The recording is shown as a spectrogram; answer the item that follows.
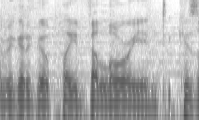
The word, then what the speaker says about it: Valorant: like I was like is it pronounced valoran I thought it was pronounced valerin and they're like yeah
